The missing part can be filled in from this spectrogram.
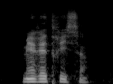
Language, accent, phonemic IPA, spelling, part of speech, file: French, France, /me.ʁe.tʁis/, mérétrice, noun, LL-Q150 (fra)-mérétrice.wav
- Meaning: prostitute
